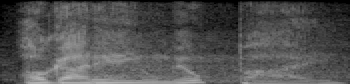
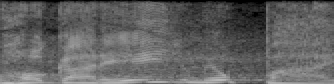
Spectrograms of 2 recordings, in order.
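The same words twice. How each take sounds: First: The phrase is spoken quietly, almost hushed. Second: The phrase is spoken at normal loudness.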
